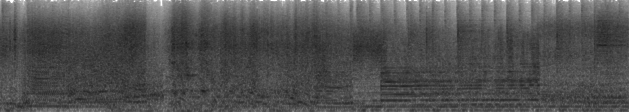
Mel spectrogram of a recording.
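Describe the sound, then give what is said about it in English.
Loud, continuous engine roar of race cars heading into turn four of a race track, with pitch rising and sliding as they accelerate and pass, steady and dense throughout with no talking. “And they're heading into treacherous turn four.”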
